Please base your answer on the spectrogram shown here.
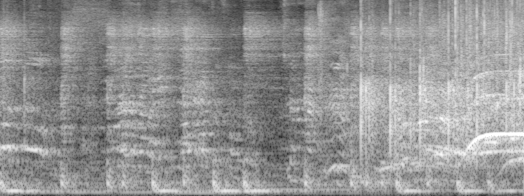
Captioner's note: audience faintly chattering; audience cheering and applauding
